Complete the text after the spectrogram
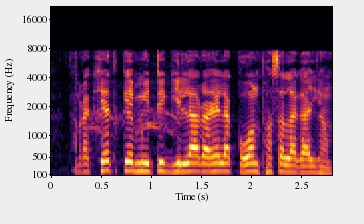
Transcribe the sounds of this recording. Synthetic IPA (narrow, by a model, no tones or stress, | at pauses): ɦəmɾakʰet̪kemiʈiɡilːaɾəɦelakɔnpʰəsəlːəɡajɦəm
